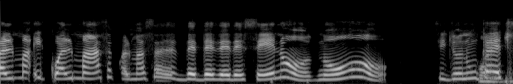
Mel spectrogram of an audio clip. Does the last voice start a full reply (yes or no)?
no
